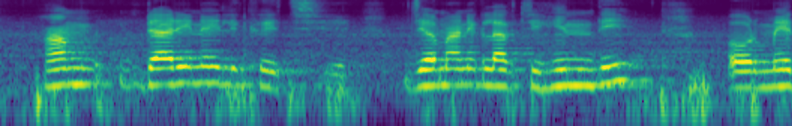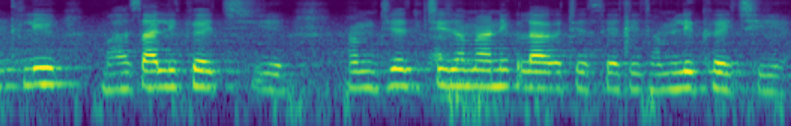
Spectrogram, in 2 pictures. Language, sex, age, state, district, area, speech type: Maithili, male, 18-30, Bihar, Saharsa, rural, spontaneous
